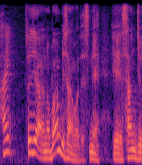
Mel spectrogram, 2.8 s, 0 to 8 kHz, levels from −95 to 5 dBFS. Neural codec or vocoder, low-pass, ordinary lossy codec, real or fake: none; 7.2 kHz; none; real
